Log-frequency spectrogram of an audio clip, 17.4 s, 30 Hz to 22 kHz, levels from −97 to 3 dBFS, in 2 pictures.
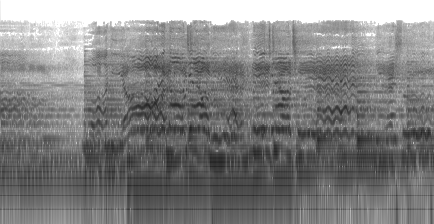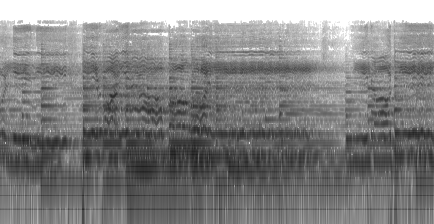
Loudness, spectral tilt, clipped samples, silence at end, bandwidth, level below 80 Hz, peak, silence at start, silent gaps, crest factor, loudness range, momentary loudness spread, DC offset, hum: -18 LUFS; -4.5 dB/octave; under 0.1%; 0 s; 12 kHz; -44 dBFS; -2 dBFS; 0 s; none; 16 dB; 5 LU; 13 LU; under 0.1%; none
